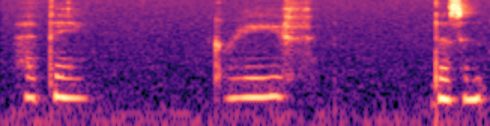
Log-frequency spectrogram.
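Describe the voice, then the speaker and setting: The voice is a soft-spoken whisper with a gentle tone. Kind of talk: soft-spoken ASMR letter, sleep-time comfort audio. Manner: soft-spoken, whispery, slow, gentle.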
